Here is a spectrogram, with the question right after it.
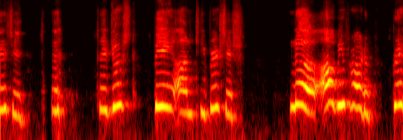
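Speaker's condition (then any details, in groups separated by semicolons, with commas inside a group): Cerebral palsy; wheelchair user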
